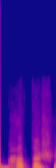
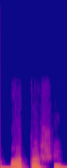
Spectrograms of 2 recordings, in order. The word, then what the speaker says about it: বাতাসে: যে বাতাসে, এটা ভাতাসে না, বাতাসে, ব, অল্প প্রাণ, বাতাসে।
